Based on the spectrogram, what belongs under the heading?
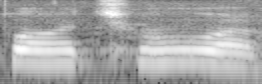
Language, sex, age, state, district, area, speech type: Odia, female, 18-30, Odisha, Balangir, urban, read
